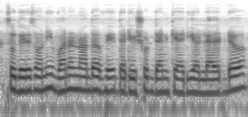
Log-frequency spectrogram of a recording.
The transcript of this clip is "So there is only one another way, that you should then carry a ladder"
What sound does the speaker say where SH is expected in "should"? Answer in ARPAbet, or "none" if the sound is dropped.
SH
